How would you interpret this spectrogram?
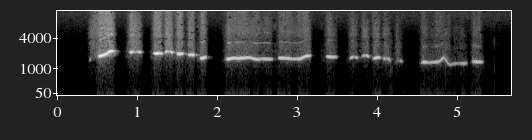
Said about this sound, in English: whistled a calliope tune.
